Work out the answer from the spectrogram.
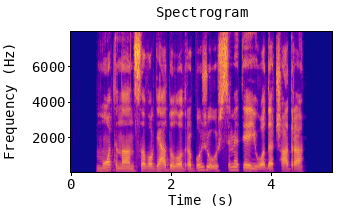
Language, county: Lithuanian, Vilnius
